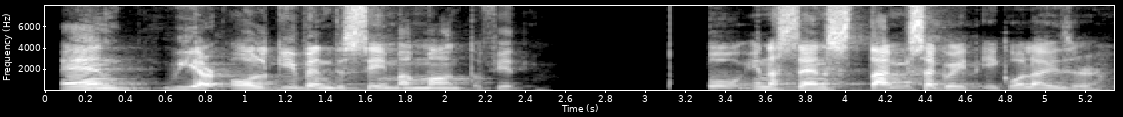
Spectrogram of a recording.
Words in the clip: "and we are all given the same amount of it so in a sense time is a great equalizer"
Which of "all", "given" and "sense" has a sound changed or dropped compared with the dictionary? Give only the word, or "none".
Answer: none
